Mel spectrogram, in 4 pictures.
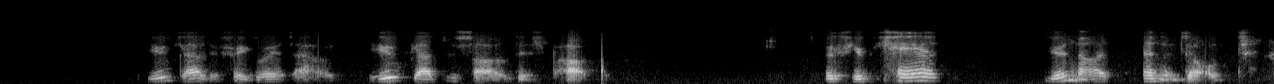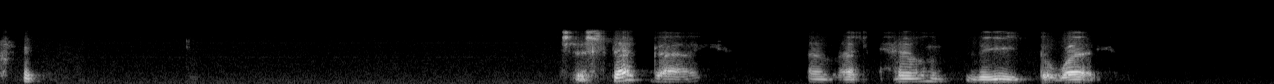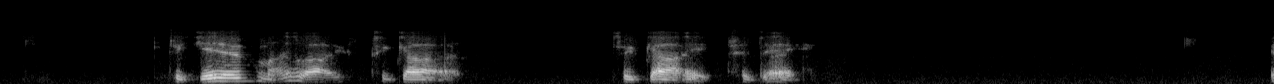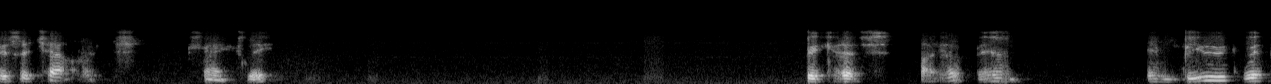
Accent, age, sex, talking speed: American, 60-79, male, 55 wpm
